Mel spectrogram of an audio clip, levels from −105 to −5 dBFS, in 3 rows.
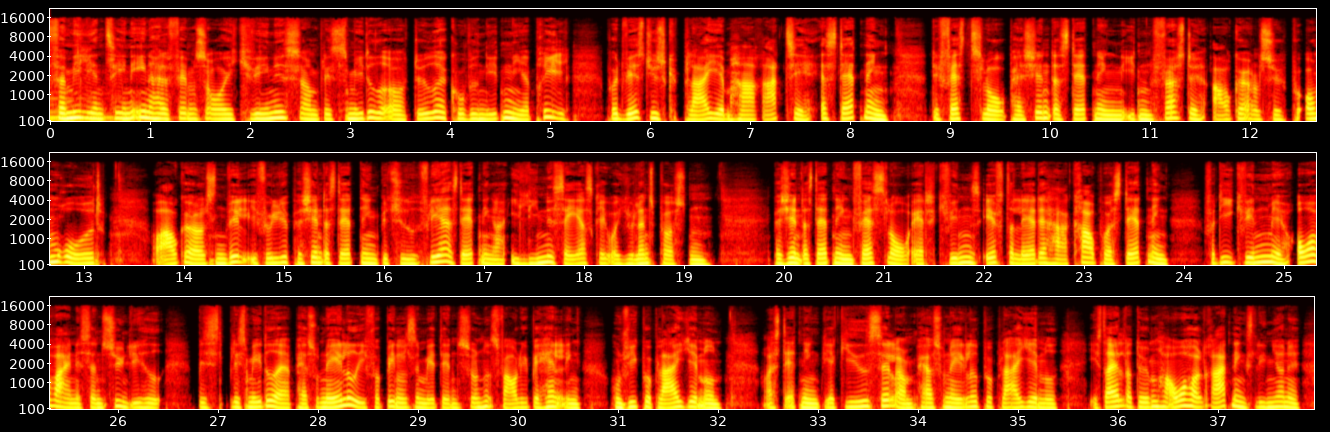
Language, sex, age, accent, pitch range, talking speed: Danish, female, 30-49, native, 150-175 Hz, 135 wpm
